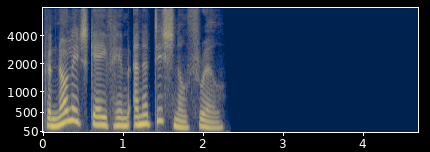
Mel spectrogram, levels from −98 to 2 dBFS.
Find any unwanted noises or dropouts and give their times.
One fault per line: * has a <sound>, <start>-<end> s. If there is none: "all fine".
all fine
